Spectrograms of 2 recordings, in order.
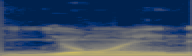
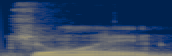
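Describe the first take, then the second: First: The word begins with a Y sound. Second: The word begins with a J sound. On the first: "they pronounce it like a Y" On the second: "instead of"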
